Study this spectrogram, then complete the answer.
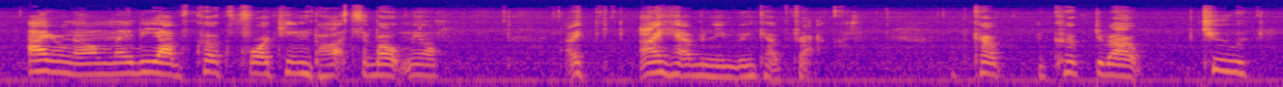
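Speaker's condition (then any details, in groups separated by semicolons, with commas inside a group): Cerebral palsy; cannot walk, crawls to get around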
